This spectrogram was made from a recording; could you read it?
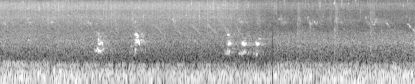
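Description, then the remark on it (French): Steady, heavy rain in June pours down without a break, a dense hiss with a low rumble beneath it. A few faint, brief tones surface twice through the downpour. No one speaks. “Et puis c'est quoi ce temps pourri encore?”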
